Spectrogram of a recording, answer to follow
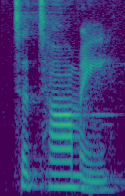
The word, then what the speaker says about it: tatami: Tatami. Tatami. Tatami. Word of origin, please. This word is from Japanese. Any other pronunciations?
